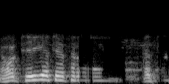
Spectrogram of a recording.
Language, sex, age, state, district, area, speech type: Odia, male, 60+, Odisha, Gajapati, rural, conversation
